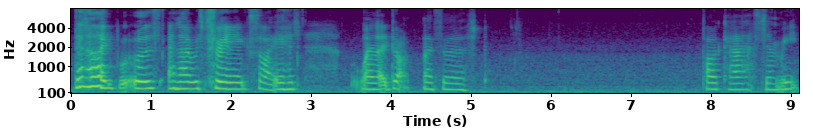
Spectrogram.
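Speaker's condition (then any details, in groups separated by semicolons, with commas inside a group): Cerebral palsy; present since at least primary school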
